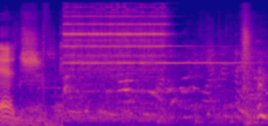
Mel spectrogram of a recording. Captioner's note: bells ring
